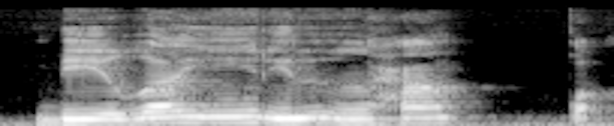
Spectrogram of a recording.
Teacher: Maka ketika qa mati diiringi tasydid itu hukumnya qalqalah akbar. Cara bacanya kita berhenti 2 detik lebih kurang, setelah itu baru pantulkan.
